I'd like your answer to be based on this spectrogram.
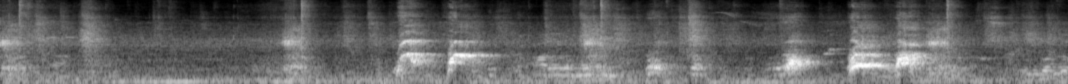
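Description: Several dogs at a dog breeding farm, including a beagle, bark in short irregular bursts, some loud and close, with quieter yips between, over a steady background murmur.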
